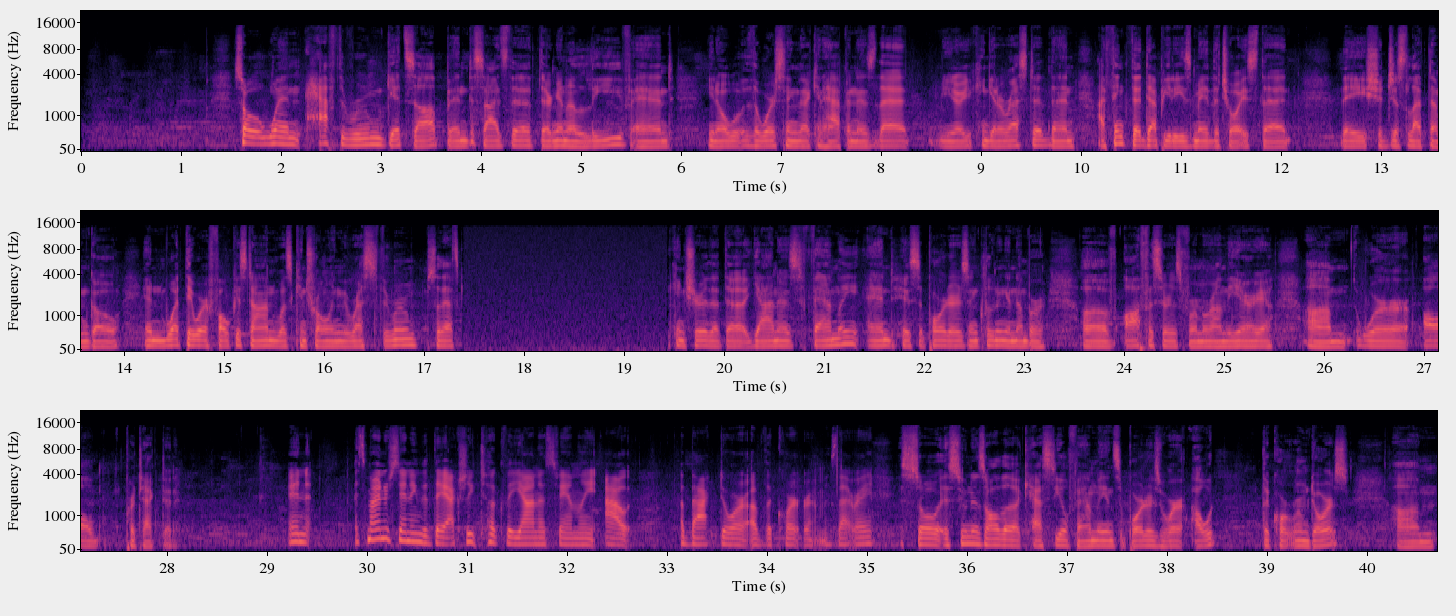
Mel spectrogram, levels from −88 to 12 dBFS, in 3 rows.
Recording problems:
murmuring crowd; faint; throughout; 20 dB below the speech
audio cutting out; at 17 s for 2 s

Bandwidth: 14.5 kHz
